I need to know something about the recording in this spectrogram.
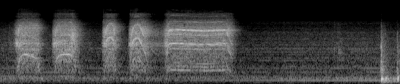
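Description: Handheld power drill fitted with a long home-made bit extension, its trigger pulled in four short spurts with the motor whining up and down, then held for a longer run of under a second.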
